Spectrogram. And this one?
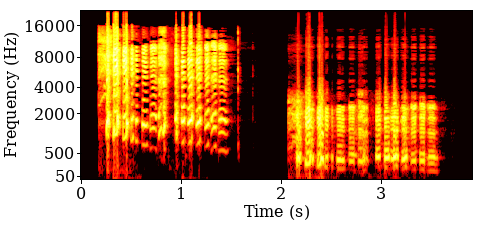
Laughing Robot/Monster
The laugh of something strange.
comedy, creature, funny, horror, laugh, laughing, monster, robot, scary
